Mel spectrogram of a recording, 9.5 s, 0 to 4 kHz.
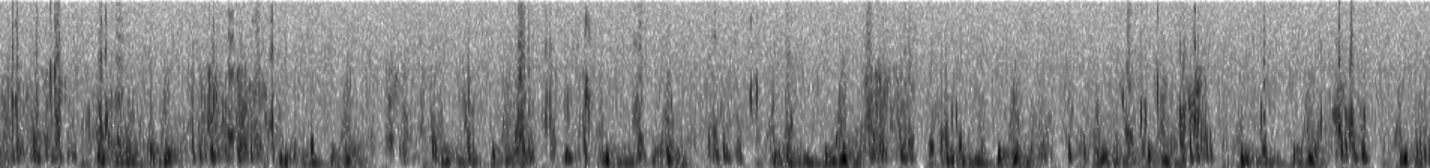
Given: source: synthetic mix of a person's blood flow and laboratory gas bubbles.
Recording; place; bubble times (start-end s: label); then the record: Doppler ultrasound of blood flow; precordium
0.00-0.54 s: bubbles
0.57-1.07 s: bubbles
1.24-1.86 s: bubbles
1.95-1.99 s: bubbles
2.04-2.13 s: bubbles
2.56-2.98 s: bubbles
3.07-3.19 s: bubbles
3.40-3.57 s: bubbles
3.61-3.96 s: bubbles
4.22-4.32 s: bubbles
4.38-4.50 s: bubbles
4.70-5.10 s: bubbles
5.22-5.32 s: bubbles
5.76-6.12 s: bubbles
6.16-6.46 s: bubbles
6.52-6.60 s: bubbles
6.86-7.03 s: bubbles
7.10-7.76 s: bubbles
7.79-8.12 s: bubbles
8.38-8.49 s: bubbles
8.76-9.16 s: bubbles
9.41-9.54 s: bubbles
From the record:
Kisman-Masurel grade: 332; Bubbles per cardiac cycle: rolling drumbeat, 9 or more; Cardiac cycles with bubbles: 50 to 99%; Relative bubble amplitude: moderate (0.250 to 0.450); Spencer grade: 3 (all of the cardiac periods contain showers or single bubble signals, but not dominating or overriding the cardiac motion signals); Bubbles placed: only in the low amplitude regions of the cardiac cycle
